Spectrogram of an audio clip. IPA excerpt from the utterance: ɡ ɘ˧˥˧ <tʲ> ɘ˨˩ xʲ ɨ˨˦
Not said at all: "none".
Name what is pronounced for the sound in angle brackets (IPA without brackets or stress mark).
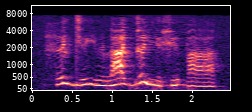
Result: nʲ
